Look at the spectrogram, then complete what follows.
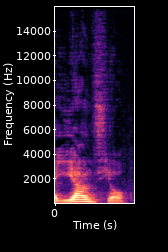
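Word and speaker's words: Jansjö: questa la lampada IKEA jans Joe che si pronuncia gli Anzio Però io la chiamerò gians e purtroppo queste lampade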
